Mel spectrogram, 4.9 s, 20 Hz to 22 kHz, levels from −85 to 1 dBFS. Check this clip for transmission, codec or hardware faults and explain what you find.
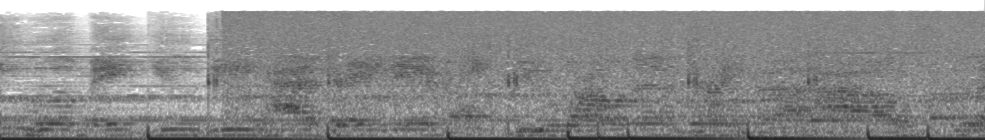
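From 1.11 s to the end, a constant, even hiss sits well up against the sound: low bit depth with dither, only 3 bits, with noise added before rounding so the error becomes steady white noise.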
